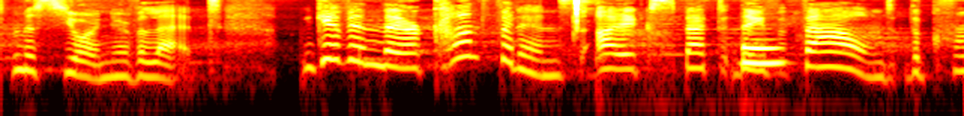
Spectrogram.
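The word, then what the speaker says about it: Neuvillette: She doesn't say say ner that R does not exist whatsoever in French.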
